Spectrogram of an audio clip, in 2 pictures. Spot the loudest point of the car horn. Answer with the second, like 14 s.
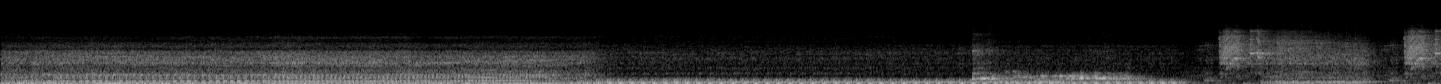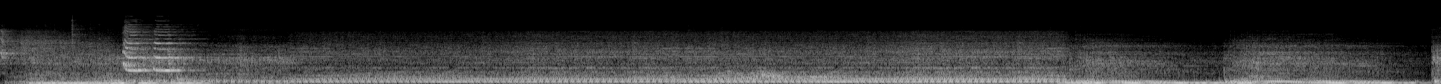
16 s.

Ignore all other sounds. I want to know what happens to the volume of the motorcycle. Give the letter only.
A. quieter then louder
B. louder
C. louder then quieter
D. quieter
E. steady
A.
